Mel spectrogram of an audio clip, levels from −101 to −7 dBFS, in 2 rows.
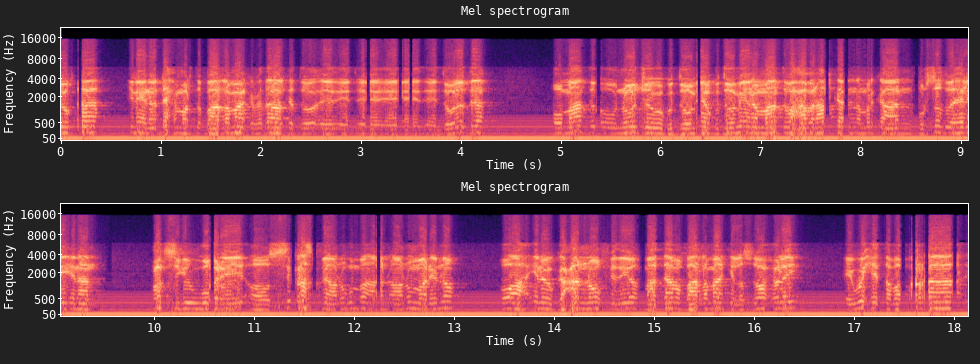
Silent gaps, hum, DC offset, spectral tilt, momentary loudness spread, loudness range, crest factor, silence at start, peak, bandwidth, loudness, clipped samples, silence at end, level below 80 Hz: none; none; under 0.1%; -1.5 dB/octave; 7 LU; 2 LU; 12 dB; 0 s; -4 dBFS; 16 kHz; -14 LUFS; under 0.1%; 0 s; -30 dBFS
